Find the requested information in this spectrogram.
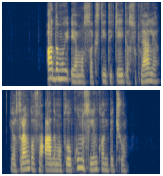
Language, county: Lithuanian, Vilnius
